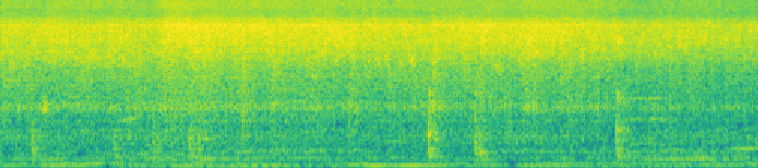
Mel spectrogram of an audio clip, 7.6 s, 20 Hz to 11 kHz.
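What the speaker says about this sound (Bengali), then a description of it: "আমি এখন 5 মিনিট যাবত এই নারকেলটাকেও সুন্দর মতো তেলের ভিতরে ভেজে নেব" Coconut pieces fry in oil over a low flame, giving a soft, steady sizzle with a few faint utensil taps, fairly quiet and without speech.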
